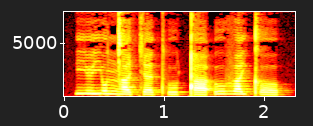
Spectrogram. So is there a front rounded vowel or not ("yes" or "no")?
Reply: yes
